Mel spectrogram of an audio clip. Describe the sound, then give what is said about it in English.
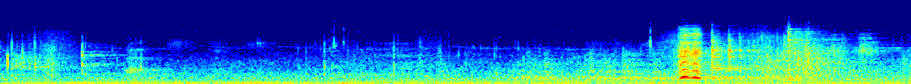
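A single sharp, breathy gasp bursts out near the end, loud, over a steady low rumble of wind or engine noise, as a person gasps in a tense moment, thinking a shot is about to be fired. “So you gasped just in case.”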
